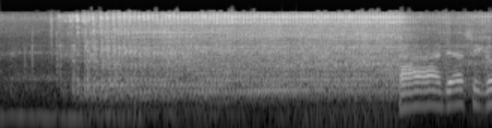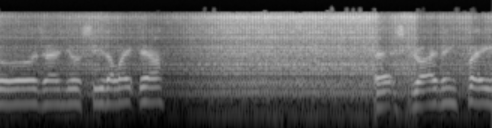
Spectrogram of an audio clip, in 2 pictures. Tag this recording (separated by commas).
Speech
